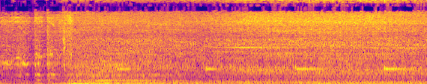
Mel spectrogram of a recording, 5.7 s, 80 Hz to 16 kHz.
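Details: 2012 GMC van after replacing shorted temperature sensor (live data had read -40, now 134): brief crank, engine catches and settles into steady idle without stumbling; starts and runs normally after repair.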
